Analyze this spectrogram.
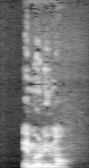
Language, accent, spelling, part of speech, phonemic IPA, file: French, France, émolument, noun, /e.mɔ.ly.mɑ̃/, LL-Q150 (fra)-émolument.wav
- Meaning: 1. remuneration 2. fee, emolument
